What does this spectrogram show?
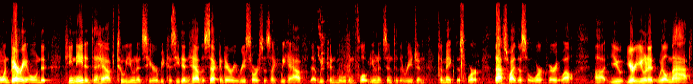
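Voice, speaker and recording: A middle-aged man who runs an ambulance service, answering questions at a council meeting in a steady, reassuring way with frequent fillers. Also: on the low side, gravelly.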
